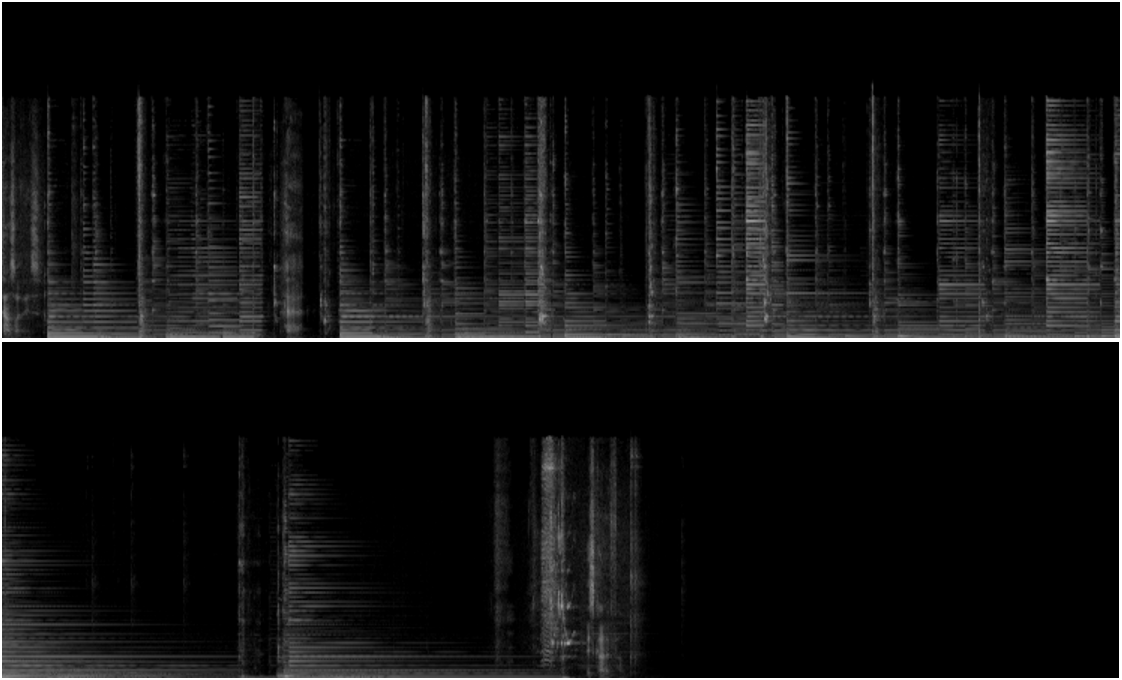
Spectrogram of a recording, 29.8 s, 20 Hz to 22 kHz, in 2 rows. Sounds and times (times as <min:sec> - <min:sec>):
Music: 0:00.6 - 0:23.6.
